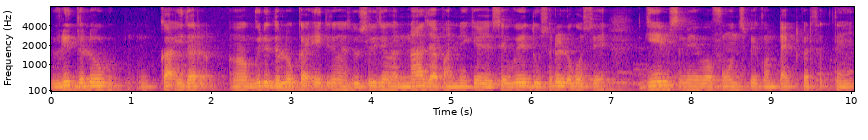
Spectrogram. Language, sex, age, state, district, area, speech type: Hindi, male, 18-30, Uttar Pradesh, Ghazipur, rural, spontaneous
